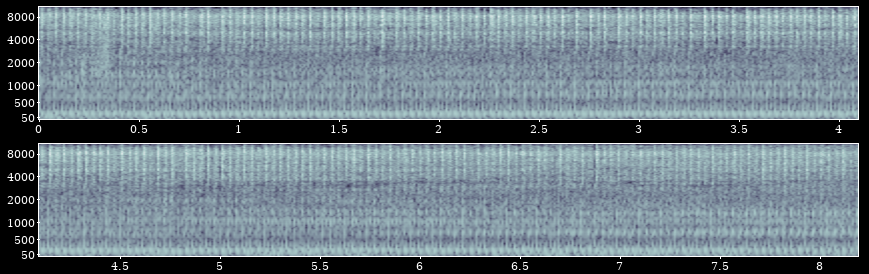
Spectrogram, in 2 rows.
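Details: Aprilia SR50 Morini two-stroke scooter after a from-scratch rebuild, exhaust leaking at a new spot: fast idle with a raspy, sharp popping pulse of about three per second, exhaust blowing at a joint.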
